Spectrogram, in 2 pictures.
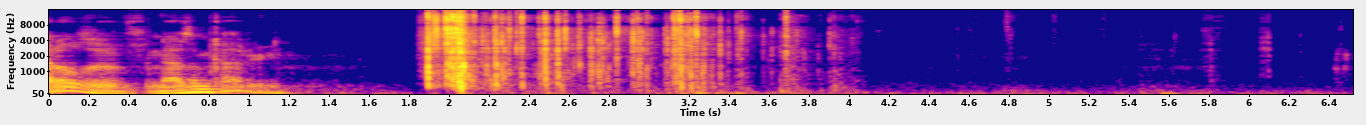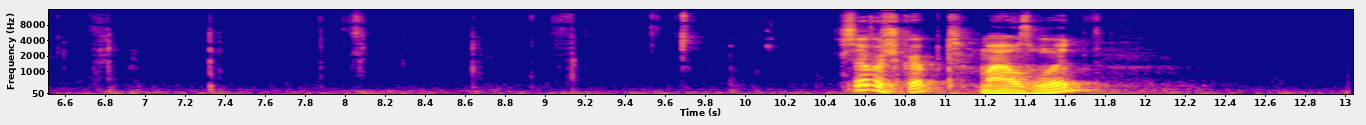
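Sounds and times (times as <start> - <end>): soft crackle: 1.9 - 7.0.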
